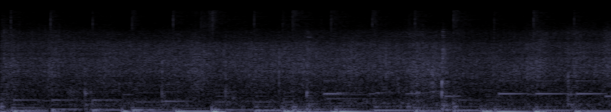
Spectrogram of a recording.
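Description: Shredded carrots sizzling steadily as they are stir-fried in a pan, with a few sharp clicks of the stirring utensil against the pan.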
